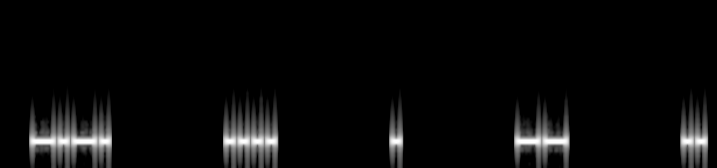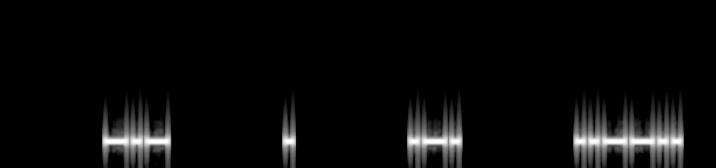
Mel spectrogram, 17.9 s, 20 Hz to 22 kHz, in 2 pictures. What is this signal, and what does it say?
Morse code, heard as a keyed tone, about 14 wpm, spaced as for 5 wpm, 680 Hz. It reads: CHEMIKER?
